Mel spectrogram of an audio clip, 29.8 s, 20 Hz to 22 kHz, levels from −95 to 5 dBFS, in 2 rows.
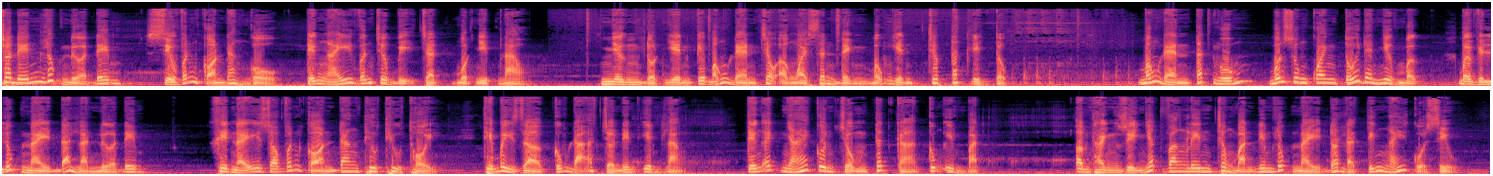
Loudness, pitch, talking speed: -12 LUFS, 130 Hz, 200 wpm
